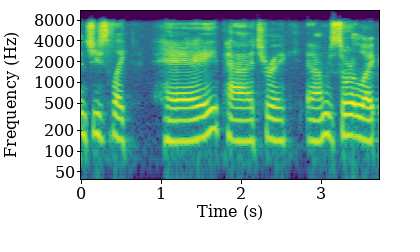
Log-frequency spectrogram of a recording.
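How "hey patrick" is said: cat-like cooing purr with "hey" drawn out. Imitating how a woman walked up and greeted him, cooing, purring voice. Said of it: "she gets that coo in her voice, sounds like a cat purring".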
